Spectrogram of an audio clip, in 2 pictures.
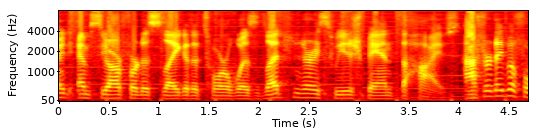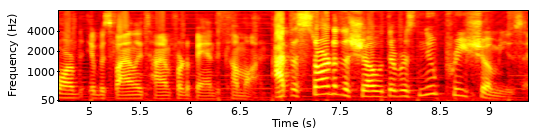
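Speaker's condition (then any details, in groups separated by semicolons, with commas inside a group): No condition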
